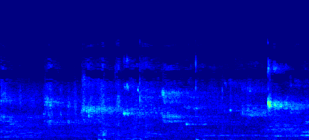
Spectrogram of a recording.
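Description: A volleyball is hit with sharp slaps in a large echoing hall.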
